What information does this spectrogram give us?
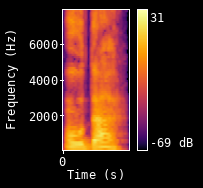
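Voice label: beat, Ukrainian; gcompris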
